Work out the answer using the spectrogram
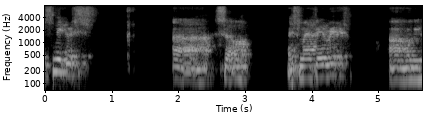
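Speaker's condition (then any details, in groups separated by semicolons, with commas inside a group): Cerebral palsy, severe; wheelchair user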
